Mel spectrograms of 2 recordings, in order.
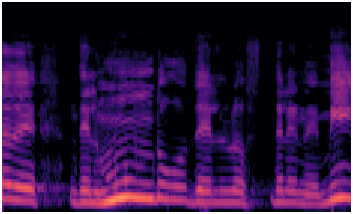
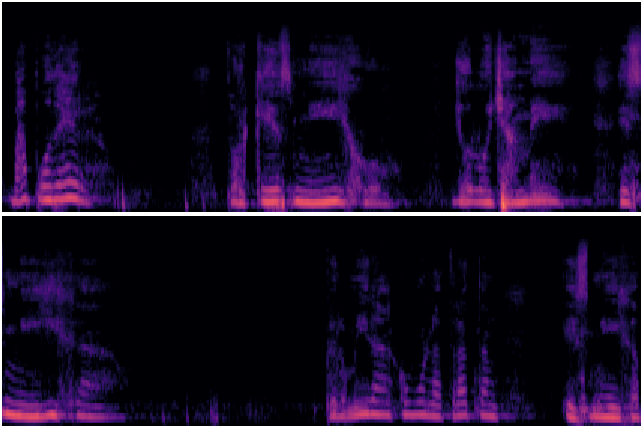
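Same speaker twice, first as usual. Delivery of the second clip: God's voice as a soft whisper, lower; tender whisper; 4 semitones lower, 3 dB quieter than usual. Retold or imitated. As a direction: whisper it as a loving father, confident in his child. God speaks tenderly, whispered. (Dios susurrando con ternura a su hijo)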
